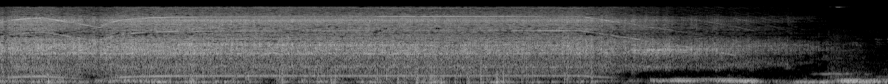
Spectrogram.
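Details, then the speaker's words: Maktec MT90 angle grinder after replacing the pinion gears; steady high whine at full speed with faint rough crackle from fresh gears that should smooth out with use, then a clean spin-down; gearbox healthy. "suaranya seperti itu guys tapi jangan khawatir nanti setelah dipakai beberapa kali juga ini suaranya akan halus"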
